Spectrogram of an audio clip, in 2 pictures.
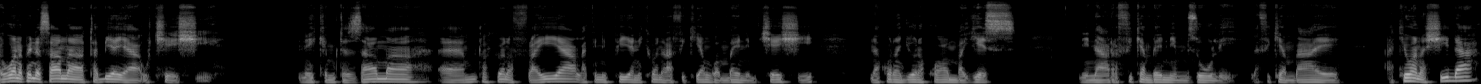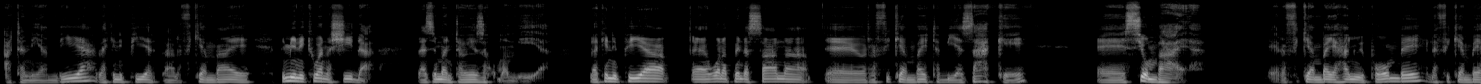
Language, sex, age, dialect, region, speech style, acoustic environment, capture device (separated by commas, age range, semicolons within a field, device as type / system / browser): Swahili, male, 25-34, Tanzania - Dar es Salaam, Tanzania, excited; focused; happy, silence, mobile / Linux / Chrome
